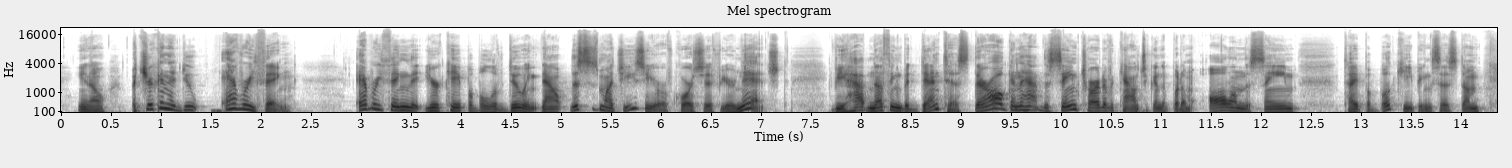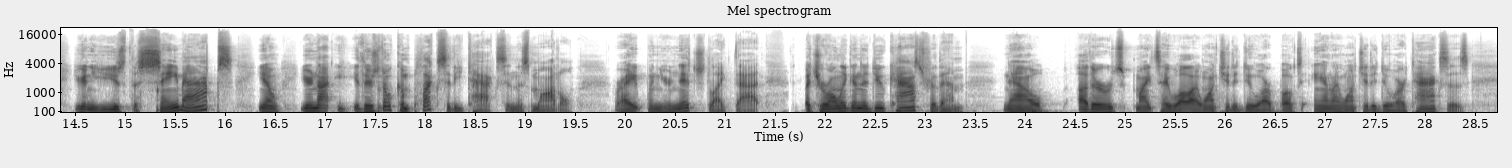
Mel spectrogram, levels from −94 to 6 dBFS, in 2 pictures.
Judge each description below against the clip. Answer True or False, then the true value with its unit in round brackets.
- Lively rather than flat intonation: True (6.9 semitones)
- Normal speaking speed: False (220 wpm)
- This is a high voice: False (110 Hz)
